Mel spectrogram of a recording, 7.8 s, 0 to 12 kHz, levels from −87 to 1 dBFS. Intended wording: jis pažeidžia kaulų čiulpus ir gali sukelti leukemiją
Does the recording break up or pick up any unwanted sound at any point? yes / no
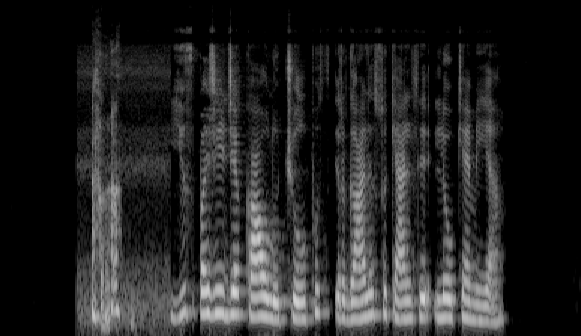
yes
